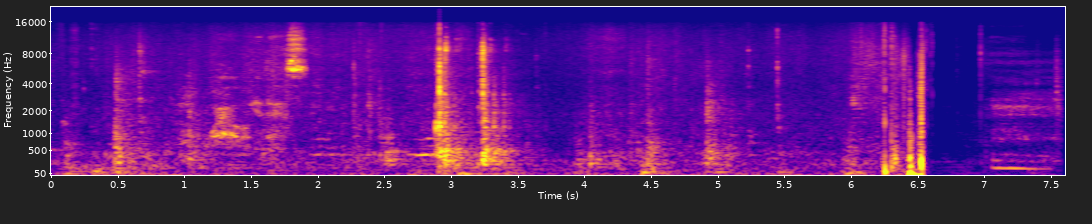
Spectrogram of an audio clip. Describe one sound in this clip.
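A metal folding gate rattles and clanks shut.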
